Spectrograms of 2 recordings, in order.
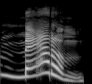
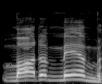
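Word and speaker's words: Madam Mim: Who just know how to pronounce the word madam? Yeah. Hello? Modem Mim.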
